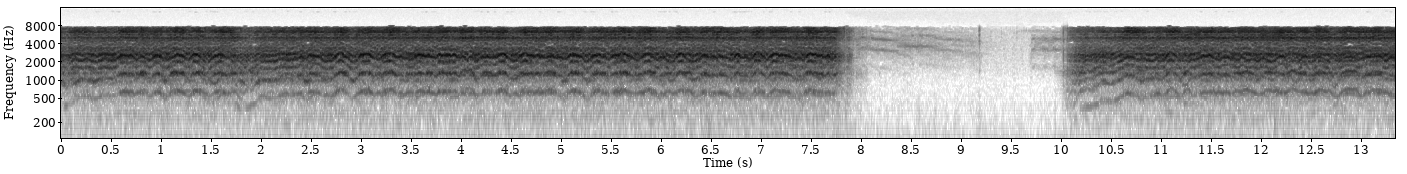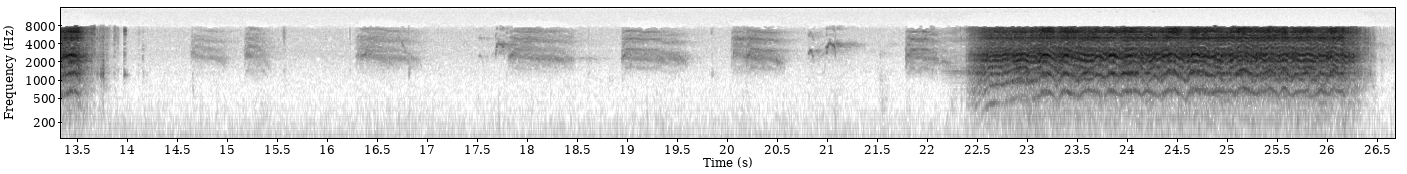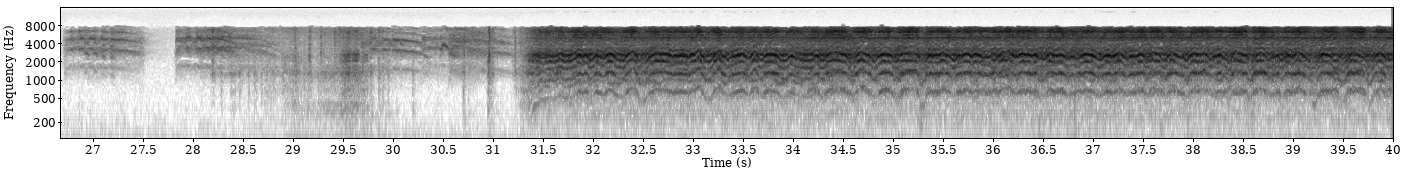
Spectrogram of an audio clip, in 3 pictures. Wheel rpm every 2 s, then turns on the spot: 150, 150, 160, 130, 10, 130, 110, 0, 0, 0, 0, 90, 150, 10, 10, 50, 150, 170, 160, 160.
28-30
